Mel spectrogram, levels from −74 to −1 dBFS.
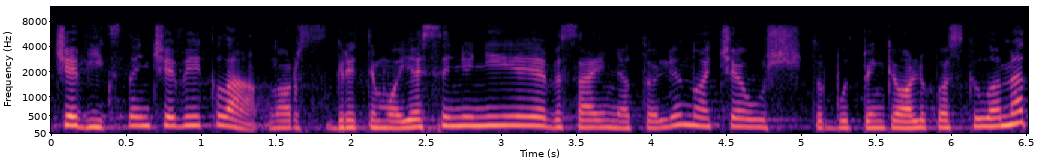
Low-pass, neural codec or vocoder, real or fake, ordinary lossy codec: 7.2 kHz; codec, 16 kHz, 8 kbps, FunCodec, trained on Chinese and English, 25 frames a second; fake; MP3, 64 kbps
